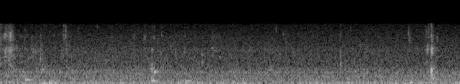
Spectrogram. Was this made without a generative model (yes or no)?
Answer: yes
